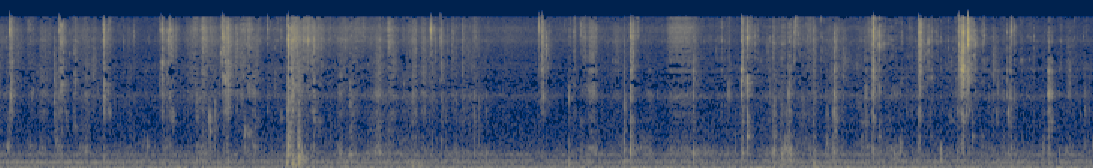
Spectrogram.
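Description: Close-up eating sounds: quiet chewing with wet mouth clicks, and a few sharper clicks, the loudest about four seconds in and another near thirteen seconds.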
